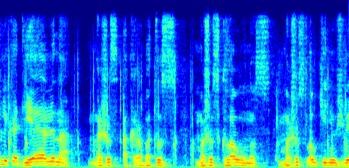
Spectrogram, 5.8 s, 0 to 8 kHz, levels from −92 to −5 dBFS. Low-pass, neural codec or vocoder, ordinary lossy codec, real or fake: 7.2 kHz; none; Opus, 64 kbps; real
